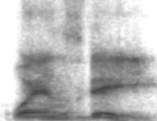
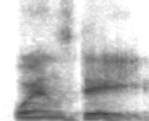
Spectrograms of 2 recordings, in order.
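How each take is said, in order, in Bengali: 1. দুটি সিলেবল, মাঝের সিলেবলটি বাদ যায়। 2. দুটি সিলেবল, মাঝের সিলেবলটি বাদ যায়।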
